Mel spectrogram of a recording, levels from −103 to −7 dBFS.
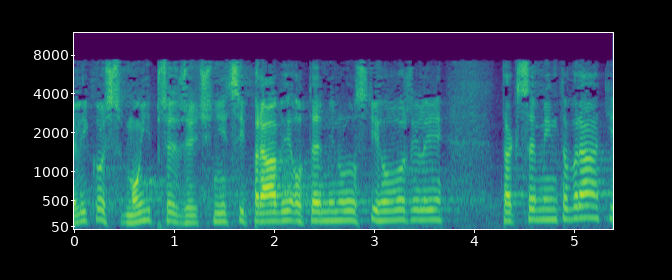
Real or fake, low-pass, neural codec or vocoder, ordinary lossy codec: real; 7.2 kHz; none; MP3, 32 kbps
